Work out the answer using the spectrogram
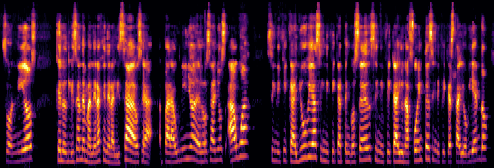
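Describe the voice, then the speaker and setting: Patient woman explaining calmly. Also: mid-range voice, brisk. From Guatemala. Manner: patient, explanatory, with frequent "¿verdad?" checks. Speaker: speech therapist. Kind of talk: interview, explaining.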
